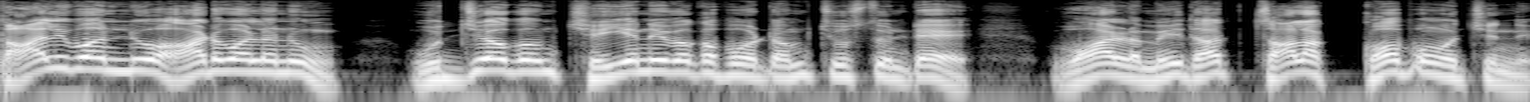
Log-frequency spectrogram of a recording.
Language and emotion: Telugu, angry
